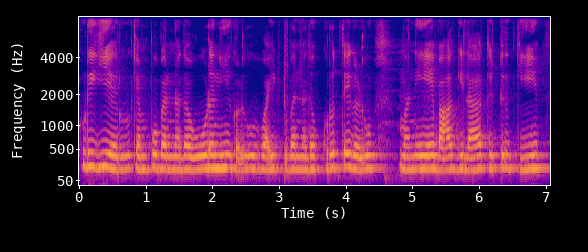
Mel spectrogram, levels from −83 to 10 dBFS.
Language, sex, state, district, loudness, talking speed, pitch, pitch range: Kannada, female, Karnataka, Belgaum, -16 LUFS, 85 wpm, 195 Hz, 190-200 Hz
